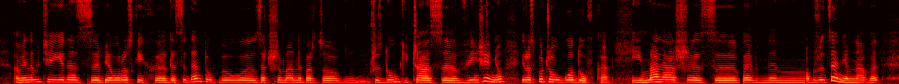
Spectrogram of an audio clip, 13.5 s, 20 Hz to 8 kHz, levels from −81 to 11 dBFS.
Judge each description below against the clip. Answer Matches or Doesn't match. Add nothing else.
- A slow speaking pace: Matches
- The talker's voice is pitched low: Doesn't match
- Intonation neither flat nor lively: Doesn't match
